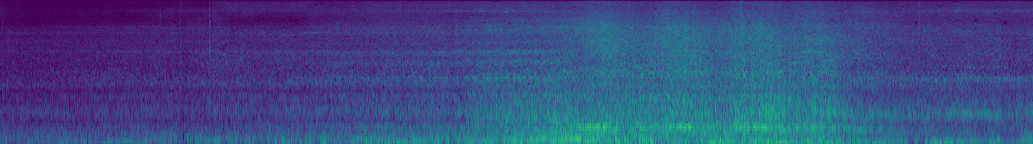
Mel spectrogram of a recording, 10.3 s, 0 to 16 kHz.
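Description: TransPennine Express Class 185 diesel multiple unit running through the station at speed without stopping: its rumble and rail noise build up over about five seconds, peak as it passes with a steady hum, then fade as it draws away.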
